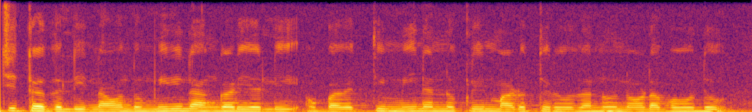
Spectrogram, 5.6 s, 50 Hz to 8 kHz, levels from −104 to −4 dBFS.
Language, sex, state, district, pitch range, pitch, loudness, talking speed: Kannada, male, Karnataka, Bangalore, 135-145 Hz, 145 Hz, -17 LUFS, 115 wpm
